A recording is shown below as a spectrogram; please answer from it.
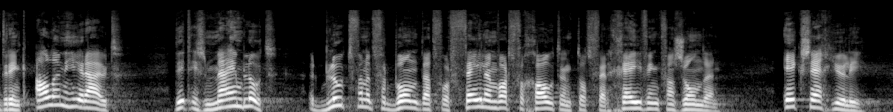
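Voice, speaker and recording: A male preacher with a high-pitched voice delivers a sermon. He swings from soaring, emphatic phrases to low, hushed ones. His voice rings with a long reverb, as in a large hall.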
